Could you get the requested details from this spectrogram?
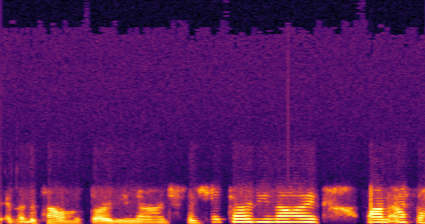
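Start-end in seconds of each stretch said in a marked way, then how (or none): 1.6-3.1 high-pitched, disbelieving friend's question; retold incredulity. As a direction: imitate a friend who can't believe it. Teammate's incredulous reply, retold.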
